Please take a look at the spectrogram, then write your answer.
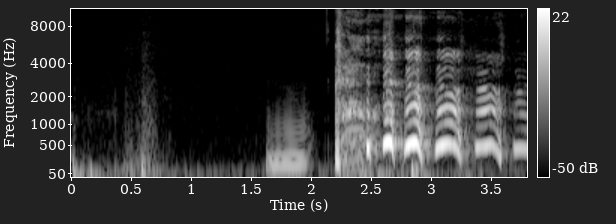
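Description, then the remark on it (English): A short, low buzzy fart rips out after a few faint rustles, then excited voices break into whooping, laughing yelps. “And then, yeah, I don't want to try to do this fart.”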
